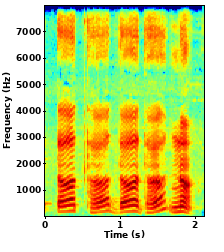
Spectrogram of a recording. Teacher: ऊपर की दांतों के निकट से ये बोला जा रहा है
